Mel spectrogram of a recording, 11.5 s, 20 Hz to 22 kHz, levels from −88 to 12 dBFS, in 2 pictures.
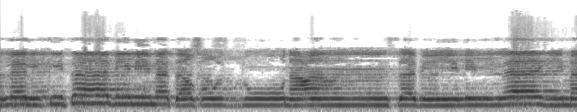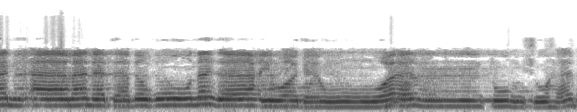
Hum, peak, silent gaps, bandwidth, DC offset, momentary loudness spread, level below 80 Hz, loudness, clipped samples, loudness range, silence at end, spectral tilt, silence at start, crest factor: none; 0 dBFS; none; 9.6 kHz; under 0.1%; 6 LU; -54 dBFS; -15 LUFS; under 0.1%; 2 LU; 0 s; -5 dB/octave; 0 s; 14 dB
